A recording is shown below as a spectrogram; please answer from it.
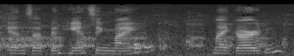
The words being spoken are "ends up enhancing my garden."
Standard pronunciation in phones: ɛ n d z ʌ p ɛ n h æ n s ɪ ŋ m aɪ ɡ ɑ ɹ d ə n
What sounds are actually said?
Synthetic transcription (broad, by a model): ɛ n d z ʌ p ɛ n h æ n s ɪ ŋ m aɪ ɡ ɑ ɹ d n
